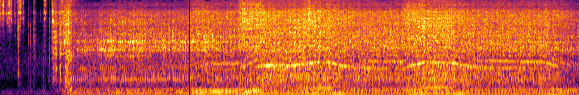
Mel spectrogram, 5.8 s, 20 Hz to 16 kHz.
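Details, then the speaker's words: 2021 Kubota BX23S diesel tractor after throttle lever repair and dash reassembly: fires up, then a wavering high scrape rises and falls; one washer in the stack was askew, rubbing the steering column collar. "all right so we got this stack of washers right here and there's a collar on the inside of it and one of those washers was a skew and that collar"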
